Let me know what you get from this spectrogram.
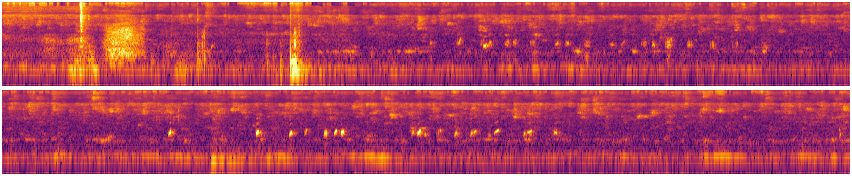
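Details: Guinea pigs in a quiet indoor space produce a long, soft run of rapid, evenly spaced clicking pulses, with a couple of sharp knocks near the start.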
